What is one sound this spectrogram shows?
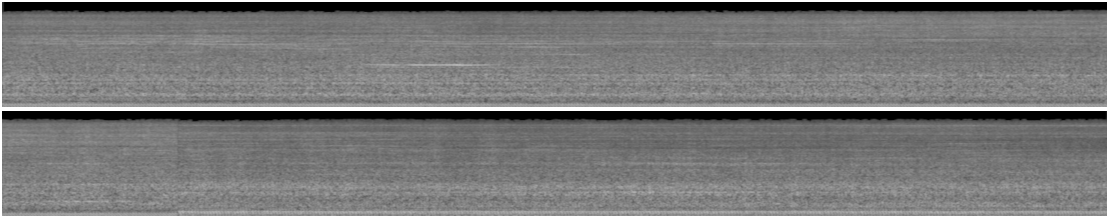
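A band saw blade whines as it cuts through a log.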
